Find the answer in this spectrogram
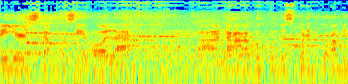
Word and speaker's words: Hola: Hola. Pinopronounce po siya with H. Hola. Hola.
